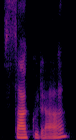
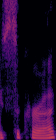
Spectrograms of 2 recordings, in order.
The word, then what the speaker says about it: Sakura: will also share because my name is Sakura in the native pronunciation and I go by Sakura because it's just a little easier for most people but my name means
